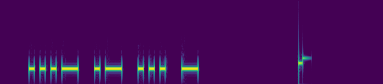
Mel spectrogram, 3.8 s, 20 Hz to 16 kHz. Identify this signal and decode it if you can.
Morse code, heard as a keyed tone, about 22 wpm, 700 Hz. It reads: VAST
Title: Sets of 4 Words - New Word Drill - 22wpm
